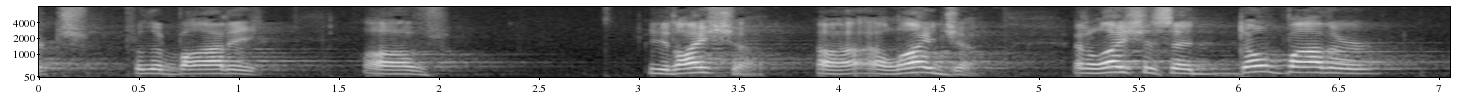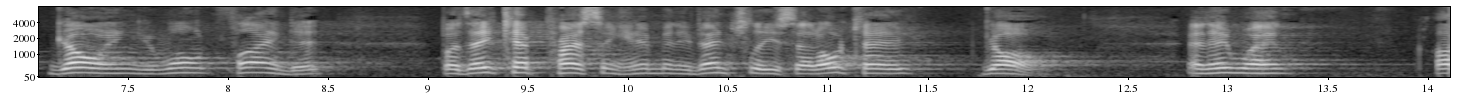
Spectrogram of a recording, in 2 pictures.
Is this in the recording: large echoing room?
yes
